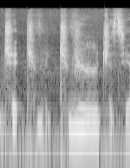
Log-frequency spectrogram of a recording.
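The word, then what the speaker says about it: Chvrches: then followed by "The Mother We Share" by Churches. – Yes. – And then Churches. – Churches.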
